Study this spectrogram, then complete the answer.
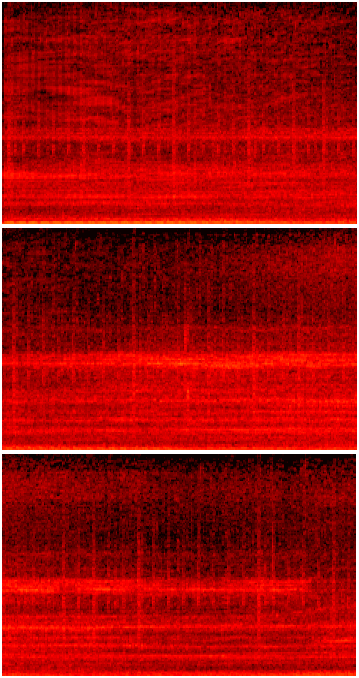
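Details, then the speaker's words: Supercharged car after a supercharger oil change, described as easy to start and turn-key every day: steady, even idle with a smooth low drone, no knocks, misses or whine; running healthy. "this car is a blessing man it's easy to start up it's turn key every single day basically like it's off the lot"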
